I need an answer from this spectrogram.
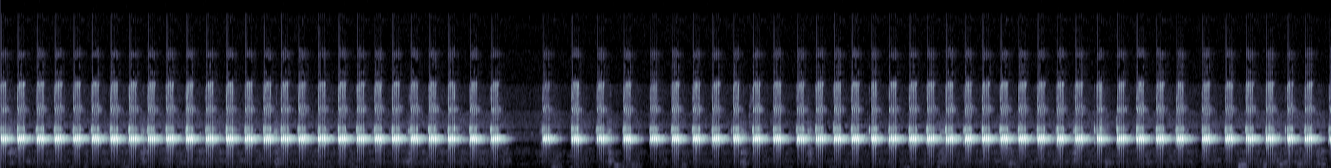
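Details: Relaxing night-style chirping of crickets, a thin, shrill tone beating in quick regular pulses for twenty seconds, broken only by a half-second hush near the eight-second mark.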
